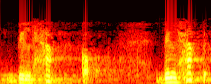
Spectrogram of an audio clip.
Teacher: اذا وقفت على القاف دي هنقلقلها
